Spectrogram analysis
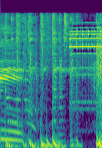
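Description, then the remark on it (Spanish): A telephone rings in quick, warbling electronic bursts with descending chirps, loud, before cutting off into a brief rustle. “¿Quién llama tan temprano?”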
